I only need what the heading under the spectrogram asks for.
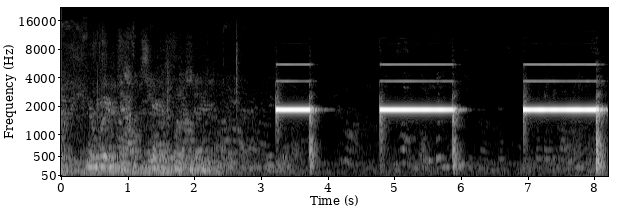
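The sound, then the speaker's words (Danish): A cruise ship's general emergency alarm sounds during a guest safety muster drill: three long, steady, high-pitched tones separated by short silences, following a few seconds of muffled background sound. “The general emergency alarm is about to be sounded for guest safety assembly purposes only.”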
